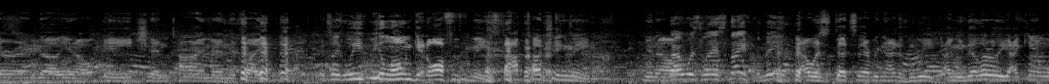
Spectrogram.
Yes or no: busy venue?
yes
